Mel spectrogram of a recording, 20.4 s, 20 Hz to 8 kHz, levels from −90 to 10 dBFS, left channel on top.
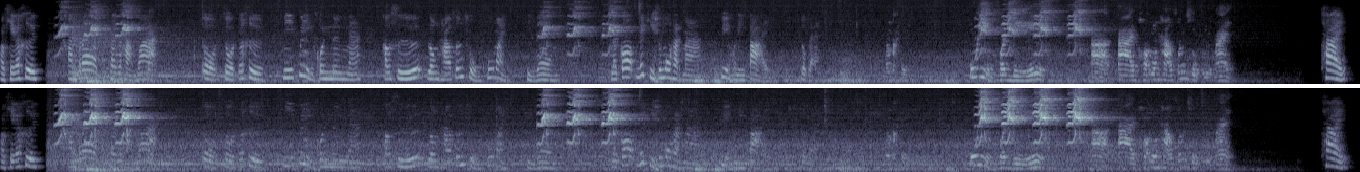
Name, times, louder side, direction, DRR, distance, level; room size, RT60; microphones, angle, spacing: voice 1, 0.0-0.6 1.0-2.4 3.0-5.5 5.7-8.4 9.2-10.6 10.8-11.6 12.0-12.3 19.8-20.2, left 7 dB, 50° left, 0.3 m, -32 dB
sound 1, 0.7-18.4, right 12 dB, 60° right, 0.4 m, -30 dB
sound 2, 1.1-18.9, left 2 dB, 90° left, 1.5 m, -44 dB
voice 2, 13.3-13.7 14.5-15.7 16.4-18.5, left 2 dB, 70° left, 1.5 m, -34 dB
6.0 x 2.4 x 3.5 m
head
